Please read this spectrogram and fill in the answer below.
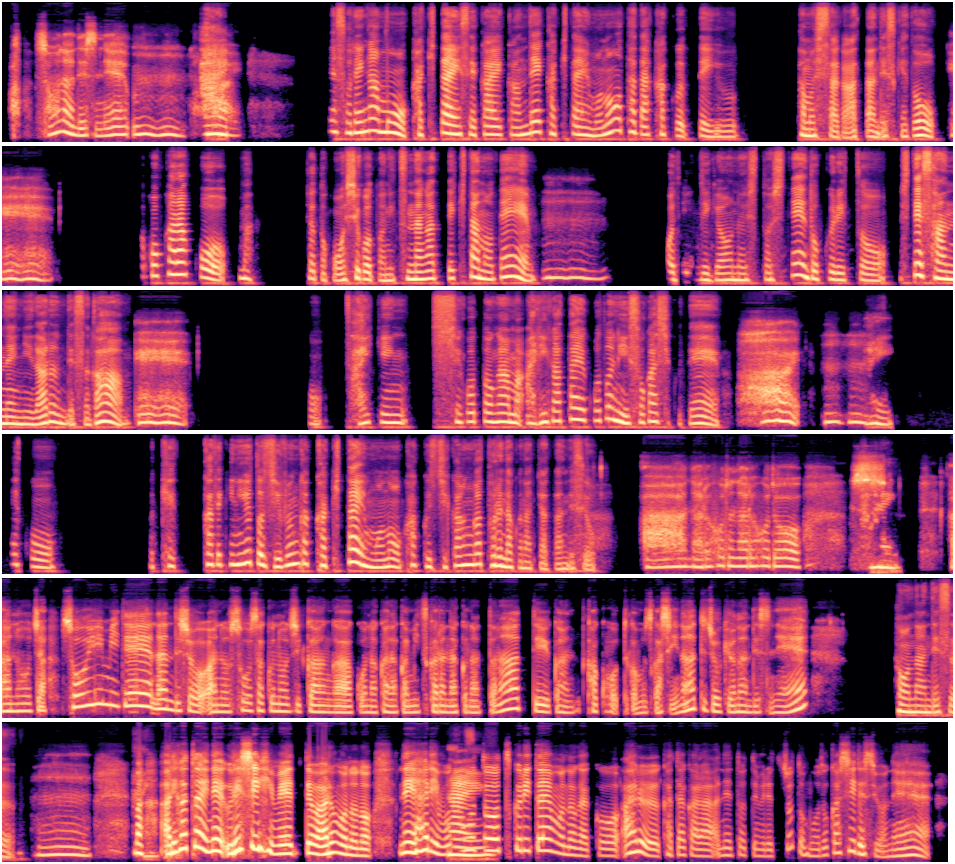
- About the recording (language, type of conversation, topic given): Japanese, advice, 創作の時間を定期的に確保するにはどうすればいいですか？
- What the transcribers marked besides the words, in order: other background noise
